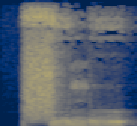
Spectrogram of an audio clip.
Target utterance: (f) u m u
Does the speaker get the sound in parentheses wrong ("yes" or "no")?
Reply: no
